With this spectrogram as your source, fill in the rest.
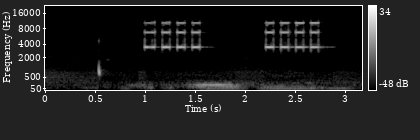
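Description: A phone alarm beeps in two quick sets of four sharp, high-pitched electronic tones separated by a short pause, fairly quiet against a faint background rumble.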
